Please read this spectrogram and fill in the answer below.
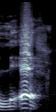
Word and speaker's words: leer: English में LEER को हम लोग लीर पढ़ते हैं, लेकिन स्पेनिश में ऐसा नहीं होता। इसका प्रोनाउंसिएशन कैसा है? ले एर, LE मतलब ले और ER मतलब एर, तो लेयर।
